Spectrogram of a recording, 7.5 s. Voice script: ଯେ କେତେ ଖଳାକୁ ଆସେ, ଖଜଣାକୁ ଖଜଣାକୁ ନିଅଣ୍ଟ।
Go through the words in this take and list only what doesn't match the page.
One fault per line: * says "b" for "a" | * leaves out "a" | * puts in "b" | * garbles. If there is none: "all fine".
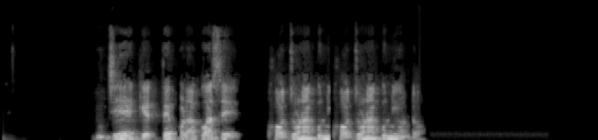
all fine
